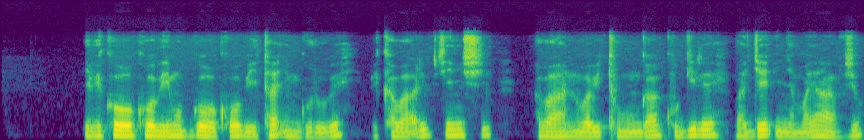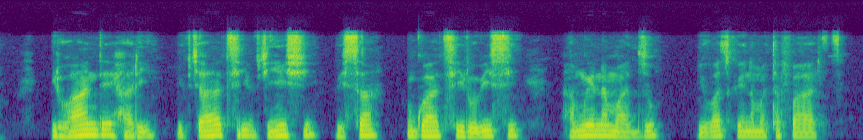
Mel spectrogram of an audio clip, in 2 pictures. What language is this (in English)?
Rundi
